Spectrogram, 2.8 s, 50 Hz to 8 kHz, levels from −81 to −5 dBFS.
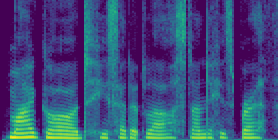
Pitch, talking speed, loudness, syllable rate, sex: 210 Hz, 195 wpm, -17 LUFS, 3.8 syllables/s, female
